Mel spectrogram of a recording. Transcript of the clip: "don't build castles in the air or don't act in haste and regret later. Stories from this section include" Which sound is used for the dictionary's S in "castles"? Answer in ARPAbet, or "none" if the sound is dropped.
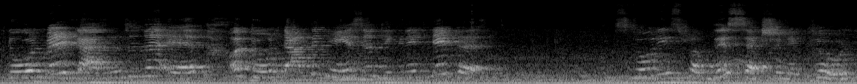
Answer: none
